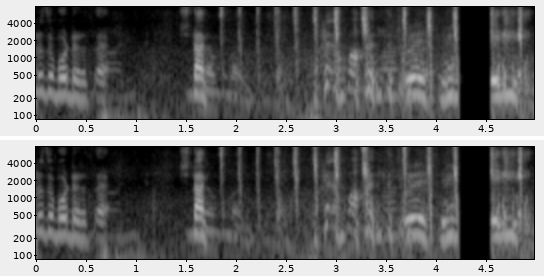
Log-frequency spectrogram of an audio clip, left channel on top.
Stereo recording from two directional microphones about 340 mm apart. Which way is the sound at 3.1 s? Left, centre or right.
Centre.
